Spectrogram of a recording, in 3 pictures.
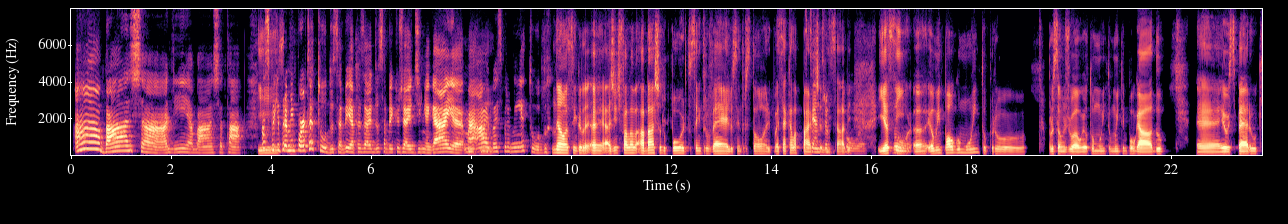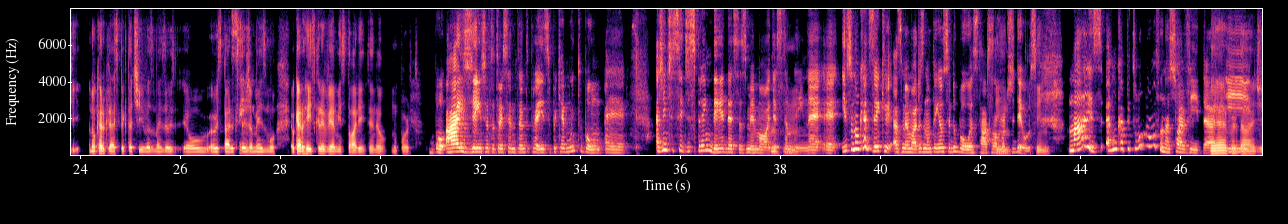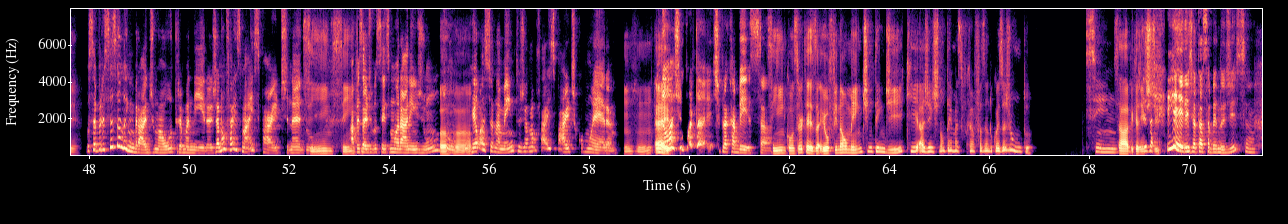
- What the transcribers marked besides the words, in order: tapping; chuckle
- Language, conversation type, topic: Portuguese, unstructured, Como você equilibra o trabalho e os momentos de lazer?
